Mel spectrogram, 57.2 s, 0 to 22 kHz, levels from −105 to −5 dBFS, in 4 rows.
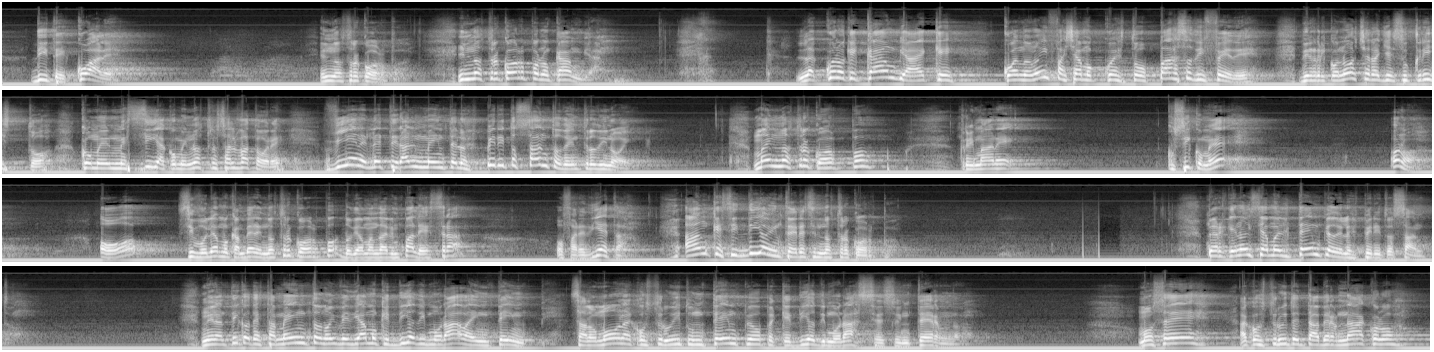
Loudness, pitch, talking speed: -14 LUFS, 155 Hz, 110 wpm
